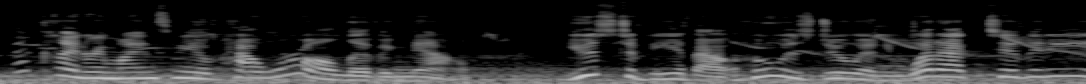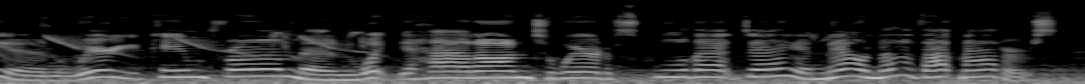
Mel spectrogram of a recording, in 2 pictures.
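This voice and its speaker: A woman reading aloud to children as a storyteller, expressive and emphatic, on a noisy home recording. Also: fairly high pitch. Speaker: library storyteller. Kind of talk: animated children's read-aloud.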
